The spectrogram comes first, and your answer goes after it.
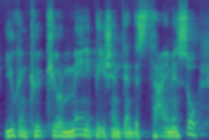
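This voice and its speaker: A middle-aged man with an Italian accent, giving a conference panel talk as a surgeon, halting with many filler sounds. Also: on the low side. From Italy.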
